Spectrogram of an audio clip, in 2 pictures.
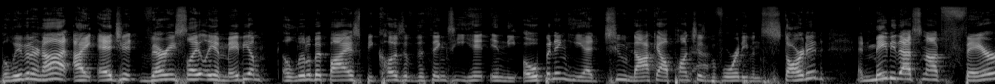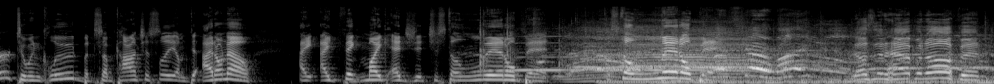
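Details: Adult man speaking to an audience; ordinary speech.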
